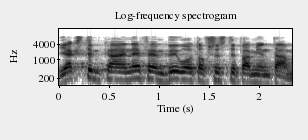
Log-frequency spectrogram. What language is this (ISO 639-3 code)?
pol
